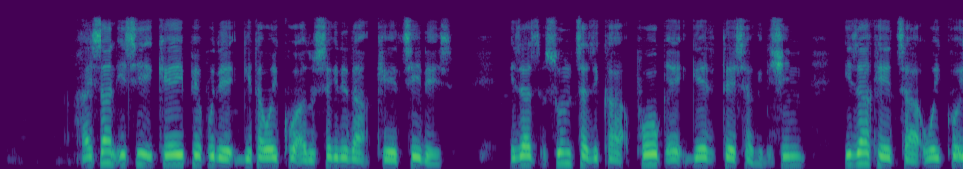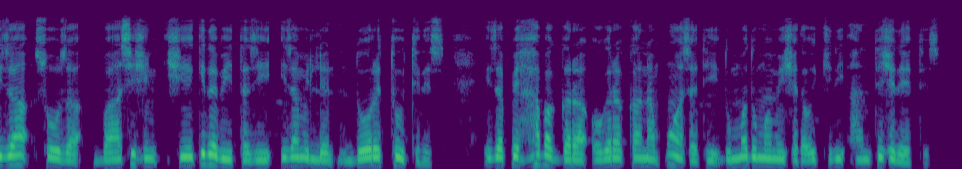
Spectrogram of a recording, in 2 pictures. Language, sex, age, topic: Gamo, male, 25-35, government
